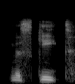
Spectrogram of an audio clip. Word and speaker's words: Mesquite: See what I can find on Mesquite.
